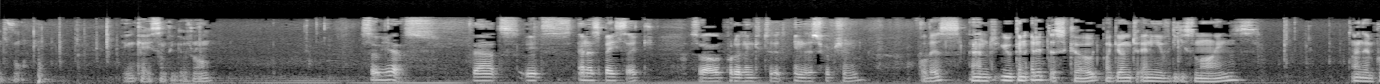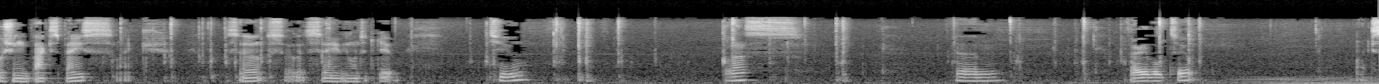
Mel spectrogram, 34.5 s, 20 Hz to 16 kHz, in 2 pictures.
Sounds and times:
Speech: 0.0 - 0.5, 1.5 - 2.7, 4.5 - 10.9, 11.5 - 15.8, 16.9 - 19.3, 20.1 - 22.3, 23.4 - 23.9, 26.3 - 27.3, 29.2 - 29.8, 31.4 - 32.2, 34.2 - 34.4
Computer keyboard: 0.4 - 1.6, 16.0 - 16.9, 18.6 - 21.5, 24.2 - 25.1, 26.3 - 27.9, 29.8 - 32.3.

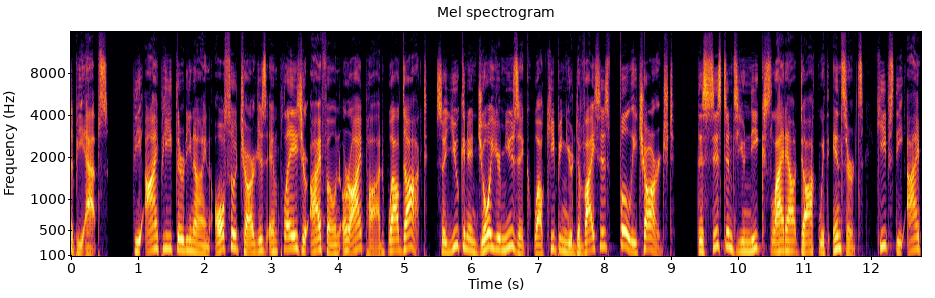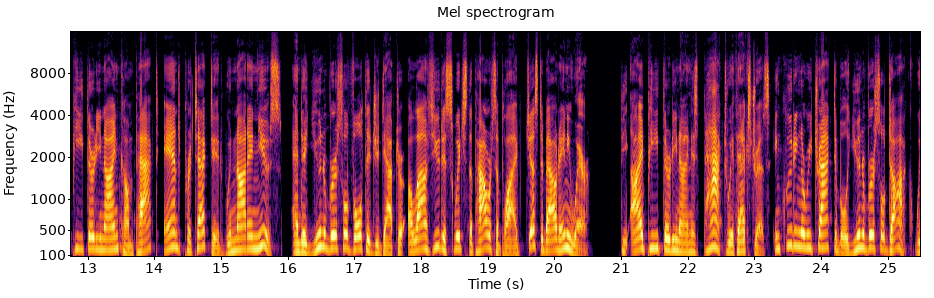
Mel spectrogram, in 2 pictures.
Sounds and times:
Speech: 0.0 - 25.4.

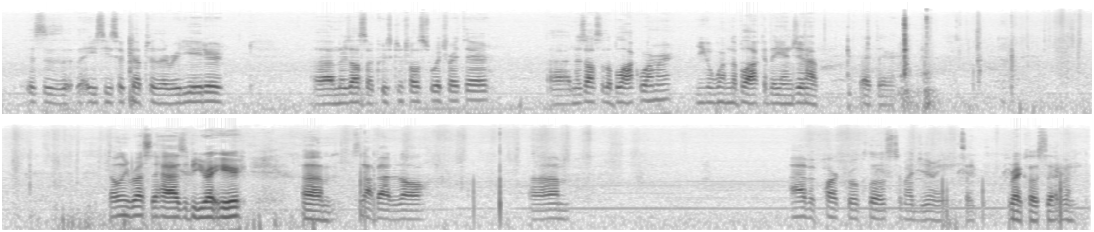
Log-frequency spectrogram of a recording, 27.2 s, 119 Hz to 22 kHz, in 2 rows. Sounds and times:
Speech: 0.4 - 2.8, 3.9 - 6.2, 6.8 - 11.3, 15.0 - 16.7, 17.4 - 19.0, 20.2 - 20.8, 23.5 - 27.1.

